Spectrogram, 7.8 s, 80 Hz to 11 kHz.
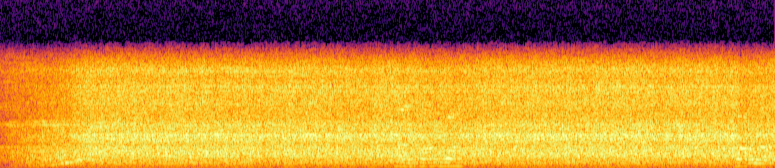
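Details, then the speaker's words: Fehlmann Picomax 50 CNC mill spindle motor run via relay and inverter at fastest speed: steady high whirring hum with a rough tearing edge; harsh spindle noise, cause not pinned down. "so that's the miss now being of the fastest speed sounds like something just ripped out"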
